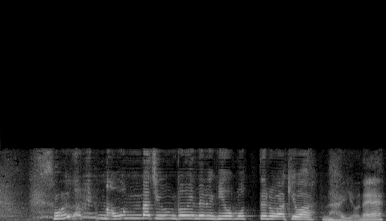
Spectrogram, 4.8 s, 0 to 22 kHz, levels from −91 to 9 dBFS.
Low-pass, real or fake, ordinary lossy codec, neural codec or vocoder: 7.2 kHz; fake; MP3, 64 kbps; codec, 16 kHz, 1.1 kbps, Voila-Tokenizer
